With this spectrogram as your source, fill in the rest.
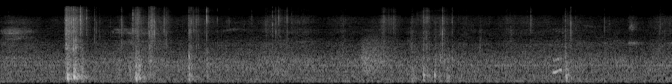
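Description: A blanket rustles as it is pulled over someone.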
